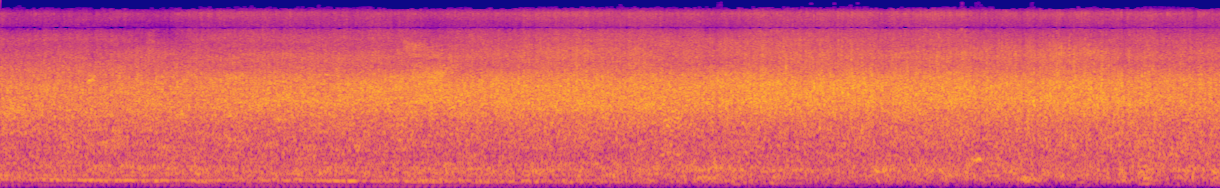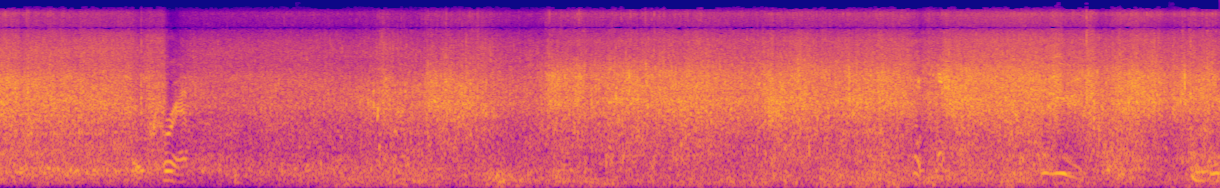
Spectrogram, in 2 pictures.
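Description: Water rushing down a fibreglass body water slide, heard from the rider sitting in the flow: a loud, steady rush at first. About halfway through there is a brief knock, after which the sound turns uneven, with splashing and wind on the microphone as the rider slides down the chute.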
